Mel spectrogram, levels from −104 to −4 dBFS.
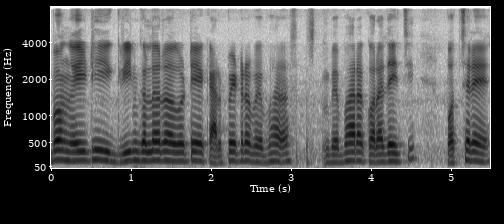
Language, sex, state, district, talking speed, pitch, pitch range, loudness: Odia, male, Odisha, Malkangiri, 100 wpm, 165 Hz, 150-170 Hz, -16 LUFS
